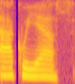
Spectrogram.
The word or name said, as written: acquiesce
